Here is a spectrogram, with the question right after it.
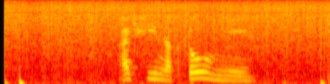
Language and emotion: Russian, neutral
